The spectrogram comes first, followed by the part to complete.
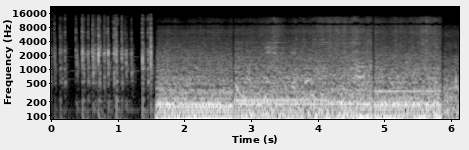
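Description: Rapid keyboard-typing clicks, a sound effect for on-screen text typing itself out, for about the first second and a half. Then a loud, steady low rumble takes over and stops abruptly just before the end.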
